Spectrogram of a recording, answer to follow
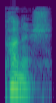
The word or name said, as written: punish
